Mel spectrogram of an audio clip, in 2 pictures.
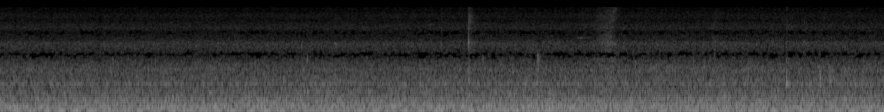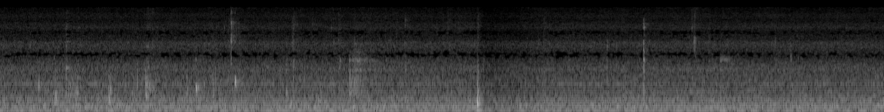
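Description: Steady room hum and hiss, with faint eating and drinking sounds: a run of small mouth clicks and gulps in the middle, and one sharp knock about three-quarters of the way through.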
